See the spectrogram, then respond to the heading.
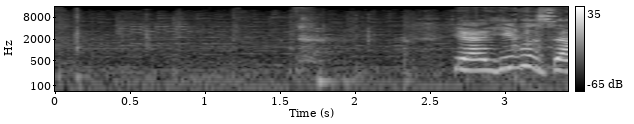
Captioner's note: chuckle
